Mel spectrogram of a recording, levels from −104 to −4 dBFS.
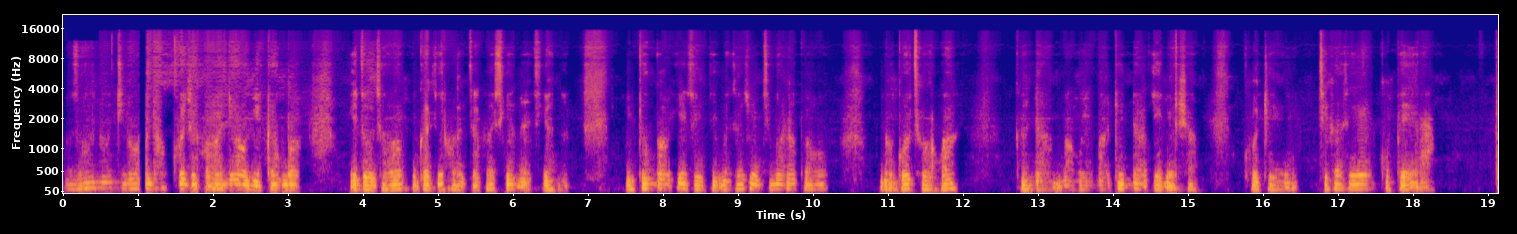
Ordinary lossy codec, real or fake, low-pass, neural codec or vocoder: Opus, 32 kbps; fake; 14.4 kHz; codec, 44.1 kHz, 3.4 kbps, Pupu-Codec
